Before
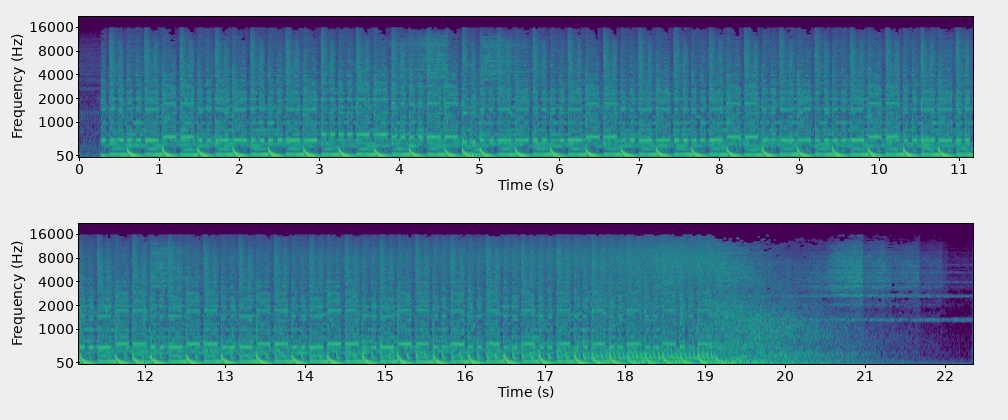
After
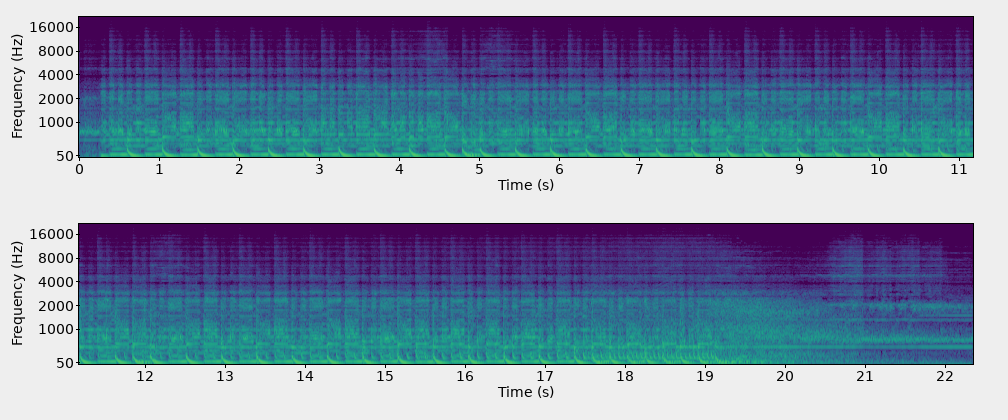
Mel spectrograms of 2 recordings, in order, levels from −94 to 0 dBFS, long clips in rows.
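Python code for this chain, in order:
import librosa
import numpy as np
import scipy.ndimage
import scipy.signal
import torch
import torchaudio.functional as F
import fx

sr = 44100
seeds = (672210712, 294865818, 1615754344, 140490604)

y = x + 10.0 ** (-38.0 / 20.0) * np.sin(2.0 * np.pi * 500.0 * np.arange(len(x)) / sr)
y = fx.leveller(y, sr, passes=1)
y = scipy.signal.savgol_filter(y, 41, 4, mode='constant')
y = fx.formant_shift(y, sr, semitones=6)
y = y * 10.0 ** (-6.0 / 20.0)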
